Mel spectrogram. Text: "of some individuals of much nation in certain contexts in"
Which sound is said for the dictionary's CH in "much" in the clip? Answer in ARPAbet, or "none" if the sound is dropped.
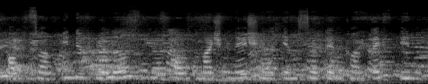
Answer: SH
